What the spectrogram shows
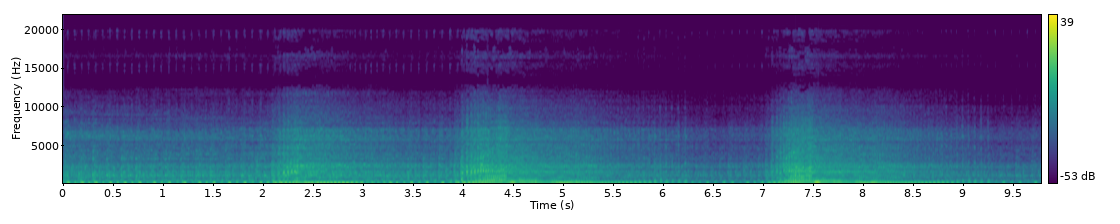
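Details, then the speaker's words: Honda CB150X bought March 2022, about 3 years and over 60,000 km, original factory cam chain tensioner never opened, revved: rough uneven top-end clatter about three knocks a second over the exhaust; cause unclear. "Nah, itu guys, bunyinya khas banget, kelotok-kelotok guys. Untuk tensioner ini juga masih dari pabriknya, belum pernah bongkar ya guys ya."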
